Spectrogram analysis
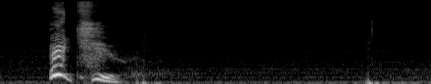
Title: chhinkni sneezes, messy, nose blowing, tissues shown at end 🤧🤧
